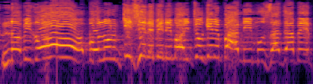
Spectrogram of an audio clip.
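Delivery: high, long-drawn impassioned call. Acted. Usman announcing himself to the weeping Prophet, calling out. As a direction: call out high, stretching the first word. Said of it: "Usman Gani ডাকতেছে".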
